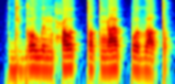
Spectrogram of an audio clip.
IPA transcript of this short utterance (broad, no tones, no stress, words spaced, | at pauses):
dʲəɡɔ wənħɔ tːatˤŋapːɔðɔtˤ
